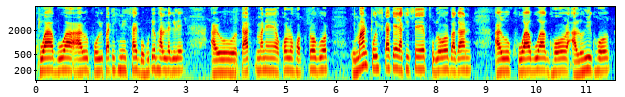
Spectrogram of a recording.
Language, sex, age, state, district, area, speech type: Assamese, male, 60+, Assam, Dibrugarh, rural, spontaneous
